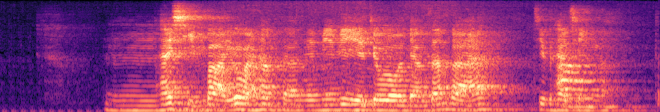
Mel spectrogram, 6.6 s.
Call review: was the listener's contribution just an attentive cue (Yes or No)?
No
